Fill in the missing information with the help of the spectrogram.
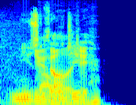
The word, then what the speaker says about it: museology: Today we're going to be talking about art galleries, some museumology. How do you pronounce that? – Museumology? – Museology? Yeah, okay. You got it. Museology.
